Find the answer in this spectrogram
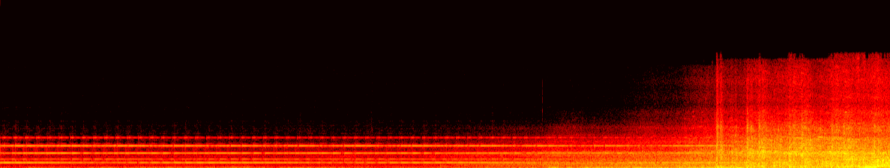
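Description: Level crossing warning bells ringing steadily while an NS passenger train approaches. The train's rumble grows from about eight seconds in, then turns to a loud rush and wheel clatter as it passes close by near the end.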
